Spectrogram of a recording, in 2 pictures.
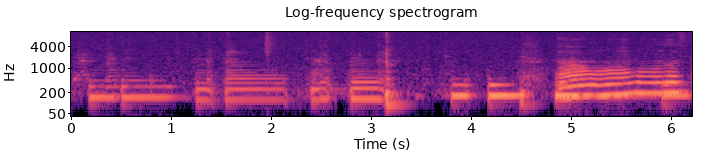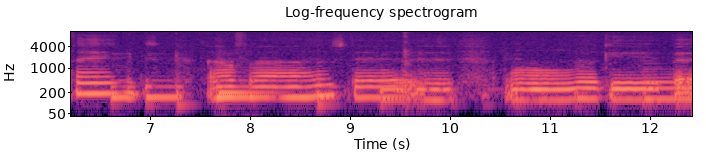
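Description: Acoustic guitar strumming chords in short, stop-start phrases, each chord cut off briefly before the next.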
